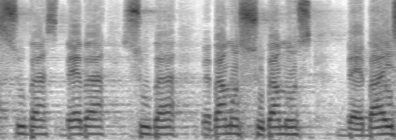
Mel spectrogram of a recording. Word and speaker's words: bebáis: What does that accent do? Yeah, it puts the stress on the ending, doesn't it? Bebais, subais. Yeah, it puts the stress on the final syllable, which happens to be the ending.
